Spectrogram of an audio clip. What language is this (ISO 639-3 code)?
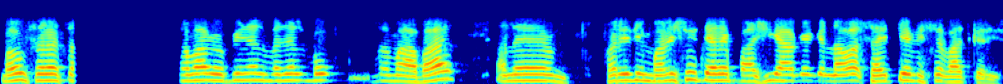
guj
